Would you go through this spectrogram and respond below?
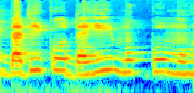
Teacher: अपभ्रंश में महाप्राण ध्वनि हा में रूपांतरित दिखाई देती है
